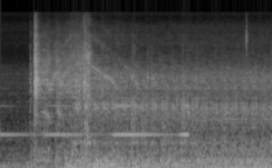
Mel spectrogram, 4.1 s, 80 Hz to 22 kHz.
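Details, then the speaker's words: SsangYong Rodius during A/C repair, after vacuuming and connecting R134a refrigerant, new accessory belt fitted: short crank, engine catches cleanly and settles into steady idle with no lasting belt squeal or slip; normal start, new belt works. "l’air est parti c’est maintenant le gaz réfrigérant qui va passer on met le contact et on démarre"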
